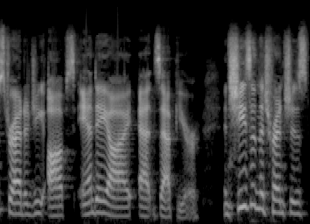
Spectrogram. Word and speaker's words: Zapier: It's Zapier makes you happier. That's a good way to remember it.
